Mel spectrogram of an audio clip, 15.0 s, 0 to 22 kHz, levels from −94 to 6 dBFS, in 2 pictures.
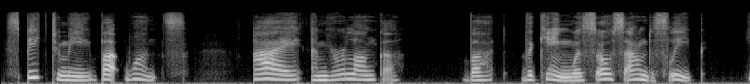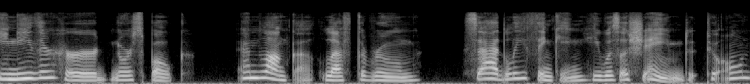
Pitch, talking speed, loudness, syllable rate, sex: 215 Hz, 135 wpm, -21 LUFS, 3.8 syllables/s, female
